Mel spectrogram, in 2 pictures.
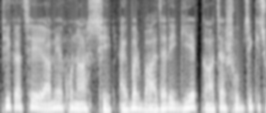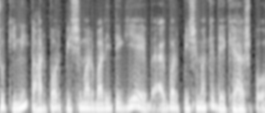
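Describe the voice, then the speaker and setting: A man's voice: mid-range voice, animated, quick pace, a little mellow, no room sound, close to an everyday voice. A man voicing a hard-up, dutiful, henpecked husband in a moral cartoon. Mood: friendly. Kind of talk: Bengali moral cartoon dubbing.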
